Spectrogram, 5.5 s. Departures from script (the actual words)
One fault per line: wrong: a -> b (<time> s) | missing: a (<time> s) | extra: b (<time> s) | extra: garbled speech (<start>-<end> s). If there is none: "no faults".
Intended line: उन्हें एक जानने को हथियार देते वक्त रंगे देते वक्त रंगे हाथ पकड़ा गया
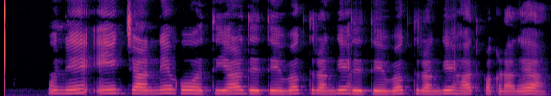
no faults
